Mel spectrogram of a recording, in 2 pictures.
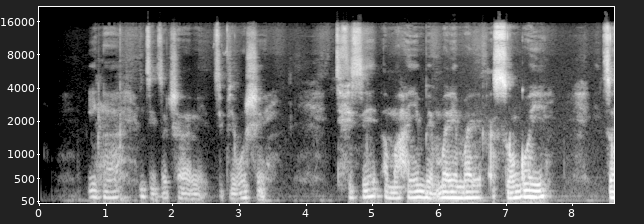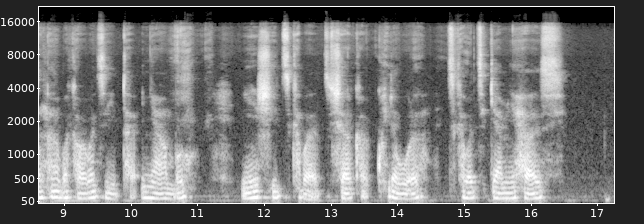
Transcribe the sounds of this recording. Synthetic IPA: iŋ̥haziːzat͡ʃaːne̞z̥ivjiβuʃe̞̰ | z̥ifise̞amahajembemaɾemaɾeasoːŋɡoje̞ | iz̥o̞ŋ̥haβakʰaβaβaziitʰa̰ʔiɲaːmbo̞ | ɲiːnʃizi̥kʰaβa̰ziʃaːkʰa̰kwiːɾaβuɾa | z̥ikʰaβaziɟaːmɲehaːsi̥

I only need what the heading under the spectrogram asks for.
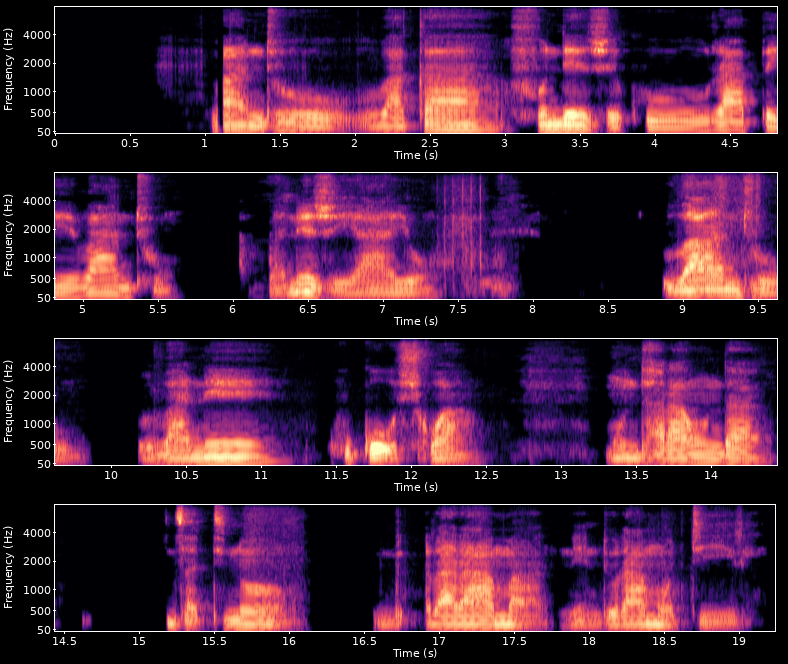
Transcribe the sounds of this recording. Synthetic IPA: ʋantʰuʋakafundeʐe̞kʰurapeʋantʰu | ʋane̞ʐijaːjo̞ | ʋantʰu | ʋane̞ | kuko̞ʃwa | mundʱaɾaunda | d͡zatino̞ | raɾamane̞nduɾamotiːri

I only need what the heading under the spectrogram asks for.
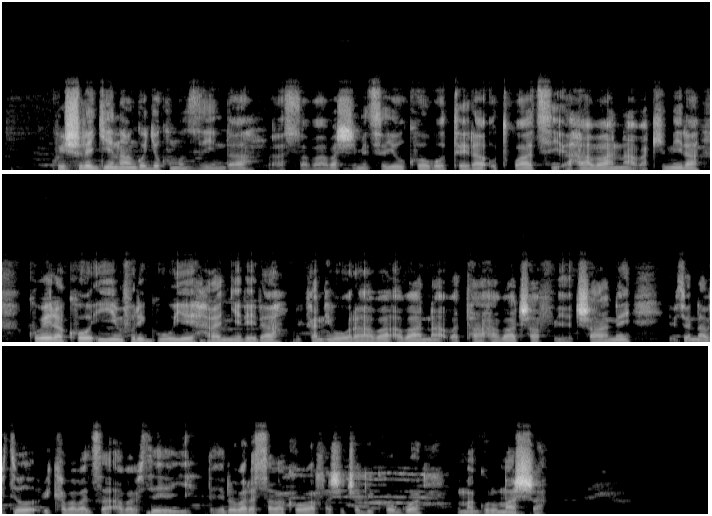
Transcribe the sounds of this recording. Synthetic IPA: kwiːʃuːɾeɟiːn̥haːŋɡo̞ɾɟo̞kumuziːndaβa̰ɾa̰saβaβaʃemit͡se̞juːkʰo̞βo̞tʰe̞ɾaʔutwaːt͡sḭʔahaβaːna̰βakʰiniɾakuβe̞ːɾakʰo̞ʔijiːɱvuɾiɡuːje̞haɾaɲeɾe̞ɾaβikʰan̥hiwo̞ɾaβaʔa̰βaːna̰βatʰahaβat͡ʃaːfuːje̞t͡ʃaːne̞ivjo̞navjo̞βikʰaβaβaza̰ʔaβavje̞ːjiɾe̞ːɾo̞βaɾasaβakʰoβafaʃeit͡ʃo̞ɡikʰo̞ɡwamumaɡuɾumaʃa

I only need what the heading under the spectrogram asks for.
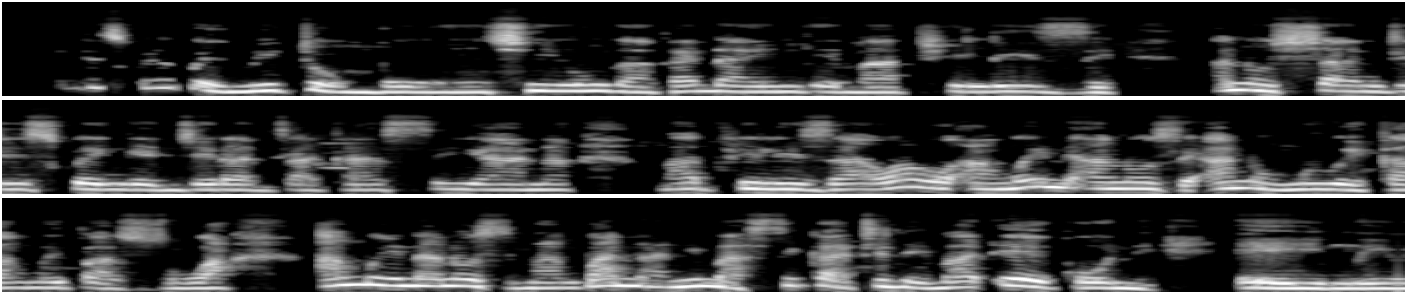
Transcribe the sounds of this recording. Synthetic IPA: ʃandiswe̞kwe̞mito̞mbo̞je̞t͡ʃijuŋɡakaɗaiŋɡe̞mapʰilizi | ano̞ʃandisweŋɡe̞nd͡ʒiɾad͡zakasijanamapʰiliziawawo̞ʔamwe̞niano̞ziʔano̞mwiwe̞kamwe̞pazuːwaːmwe̞niano̞zimaŋɡwananimasikatinemaɗekonieimwiːwe

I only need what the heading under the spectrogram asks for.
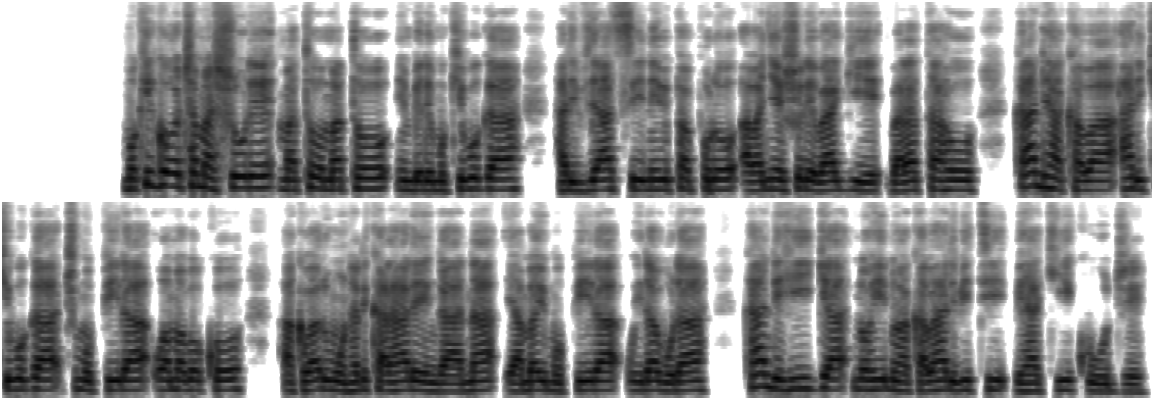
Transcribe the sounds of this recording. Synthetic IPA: mukiɡo̞t͡ʃamaʃuːɾe̞mato̞mato̞imbe̞ɾe̞mukiβuɡa | haɾivjaːt͡siniβipapuɾo̞ʔaβaɲe̞ːʃuːɾe̞βaɡije̞βaɾataho̞ | kaːndihakaβahaɾikiβuɡat͡ʃumupiɾawʔamaβo̞kʰo̞ | hakaβahaɾiumuːn̥uhaɾikaɾahaɾe̞ːŋɡanajaːmbajeumupiːɾawʔiːɾaβuɾa | kaːndiɦiːɟanohiːnuhakaβahaɾiβitʰiβihakikʰuːd͡ʒe̞

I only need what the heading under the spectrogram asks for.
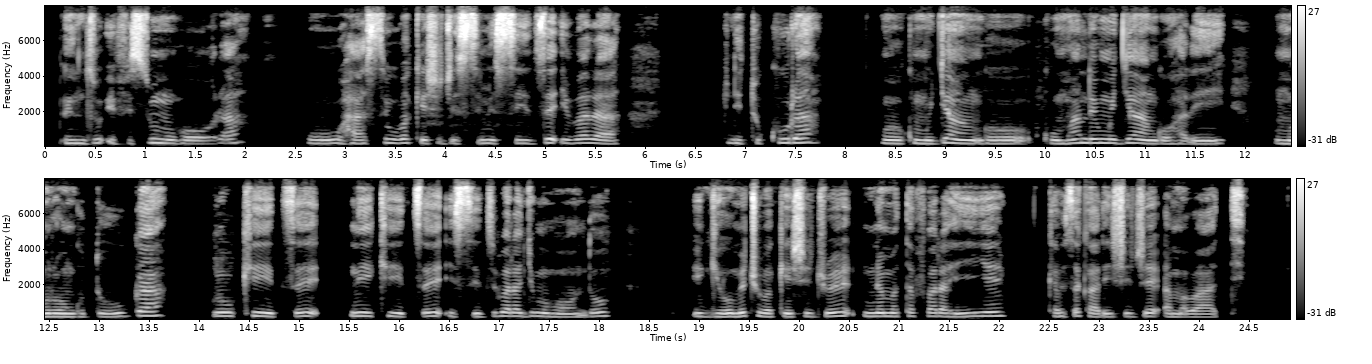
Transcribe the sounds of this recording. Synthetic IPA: inzuʔifisumuɦo̞ɾa | uhaːsiwuβakiʃid͡ʒesimisize̞ʔiβaɾa | ɾitukʰuɾa | kumuɾɟaːŋɡo̞kum̥haːnde̞jumuɾɟaːŋɡo̞ɦaɾi | umuɾoːŋɡuduːɡa | nukʰit͡se | nikit͡se̞ʔisiziβaɾaɾɟumuɦoːndo̞ | iɡiho̞me̞t͡ʃuβakiʃid͡ʒwe̞namatafaɾahije̞ | kaβisakaɾiʃid͡ʒe̞ʔamaβaːti̥

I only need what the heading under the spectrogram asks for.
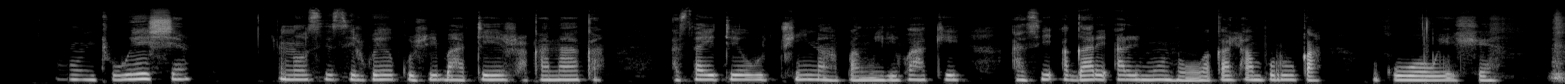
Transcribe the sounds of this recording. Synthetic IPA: muntʰuwe̞ʃe̞ | uno̞sisirwe̞kuʐiɓate̞ʐakanaːka | asaite̞ut͡ʂinapamwiriwaːkʰe̞ | asiʔaɡʱaɾe̞ʔarimun̤uwakaɬamburuka | mukuwo̞we̞ːʃe̞

